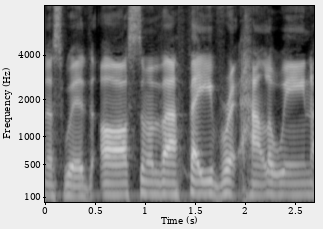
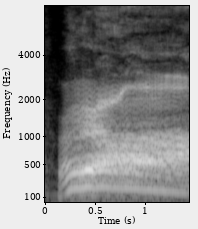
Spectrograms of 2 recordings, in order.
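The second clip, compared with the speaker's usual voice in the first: louder mock lion roar; a hint of a real lion; 2 semitones higher, 5 dB louder than usual. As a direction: growl it like a lion. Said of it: "like a proper lion".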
